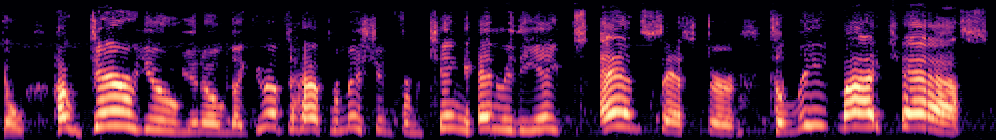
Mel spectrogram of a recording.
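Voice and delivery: high, theatrical outrage, slowing at the end; mock outraged tyrant. Mocking Joe forbidding a guest to leave, high and outraged. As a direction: play a pompous little king. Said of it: "I wouldn't be like".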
